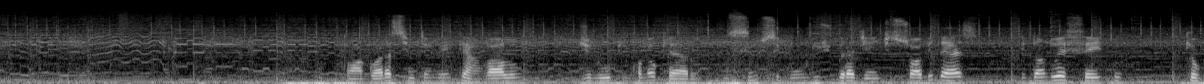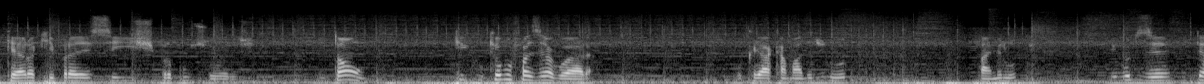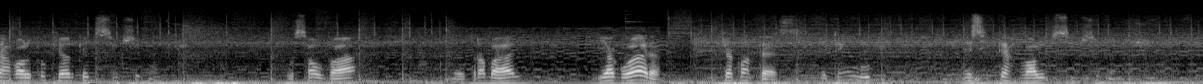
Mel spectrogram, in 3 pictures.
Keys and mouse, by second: 1.0-6.3 drag, 18.1 right click, 21.1 click, 22.9-23.9 drag, 24.5 5, 24.9 s, 25.3 Return, 27.1 click, 28.3 click, 30.5 click, 31.6 click.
